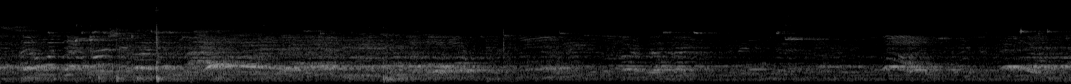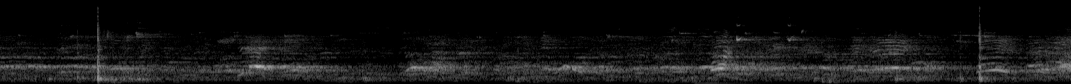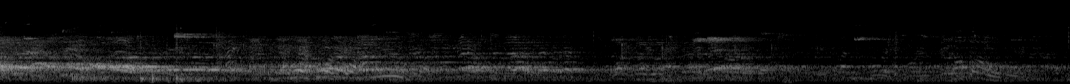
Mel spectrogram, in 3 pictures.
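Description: Dodgeball play in a gymnasium: players call out and chatter, and no-sting dodgeballs smack into players, the floor and walls. The loudest hits come about twelve, thirteen and eighteen seconds in, all echoing in the hall.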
